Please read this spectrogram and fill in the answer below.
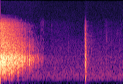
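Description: A single hand clap right at the start, dying away within a second, then one faint sharp click near the end.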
